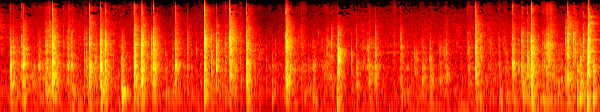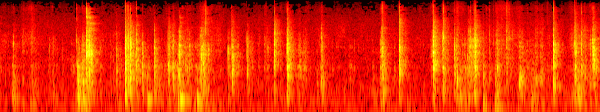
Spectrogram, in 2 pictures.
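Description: Hard plastic parts of a Hoover Whirlwind bagless cylinder vacuum cleaner being handled: irregular clicks, knocks and rattles as its dust bin and filter are worked on and fitted together.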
